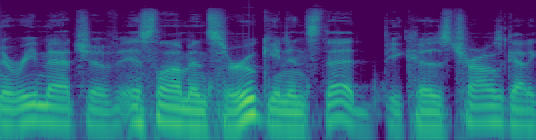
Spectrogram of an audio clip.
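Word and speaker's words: Tsarukyan: So I thought it was Arman Sarukian. It's Sarukian.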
